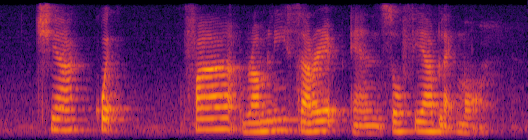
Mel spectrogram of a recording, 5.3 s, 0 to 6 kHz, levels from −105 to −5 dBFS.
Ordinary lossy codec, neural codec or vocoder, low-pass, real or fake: AAC, 32 kbps; none; 5.4 kHz; real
